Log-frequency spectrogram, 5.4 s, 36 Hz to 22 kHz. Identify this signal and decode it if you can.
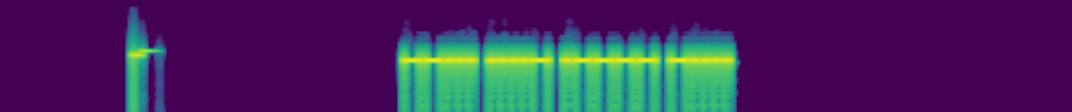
Morse code, heard as a keyed tone, about 44 wpm, 700 Hz. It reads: 7416
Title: Numbers - 4-Digit 45wpm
